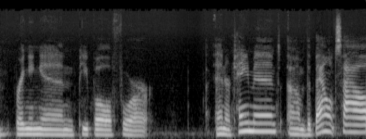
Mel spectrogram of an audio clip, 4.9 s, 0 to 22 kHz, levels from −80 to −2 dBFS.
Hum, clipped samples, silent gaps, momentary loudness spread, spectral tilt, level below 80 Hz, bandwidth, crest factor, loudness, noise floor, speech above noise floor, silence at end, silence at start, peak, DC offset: none; under 0.1%; none; 6 LU; -5.5 dB/octave; -58 dBFS; 17 kHz; 16 dB; -23 LUFS; -50 dBFS; 27 dB; 0 s; 0 s; -6 dBFS; under 0.1%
